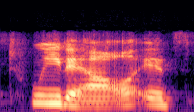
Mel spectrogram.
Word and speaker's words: Tweedale: Is it Tweedale or Twedale? – It actually is Tweedale. It's spelled phonetically incorrect. So it is spelled with one E, but it's pronounced as if there are two E's.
